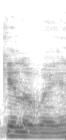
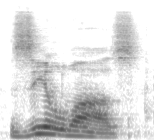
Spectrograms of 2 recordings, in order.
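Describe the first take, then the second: First: The name ends with a 'way' sound. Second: The name ends with a 'wahz' sound. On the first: The speaker calls it wrong. "I think I heard someone else call them Gilloway" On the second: The speaker calls it right. "I will try and improve it"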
